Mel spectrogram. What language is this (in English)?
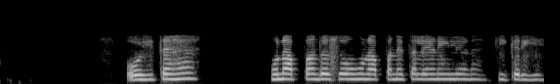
Punjabi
